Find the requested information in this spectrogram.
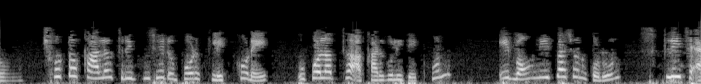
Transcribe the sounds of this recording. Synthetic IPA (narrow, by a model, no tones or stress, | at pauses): un | t͡ɕʰoʈokalot̪ɾibʱud͡ʑʱeɾupoɾklikːoɾe | upolob̚d̪ʱoa̰kaɾɡulid̪ekʰun | eboŋniɾbat͡ɕonkoɾunsplit͡ɕɛ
